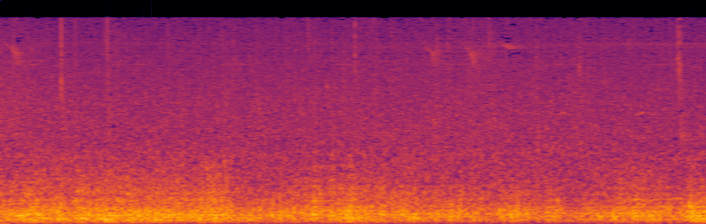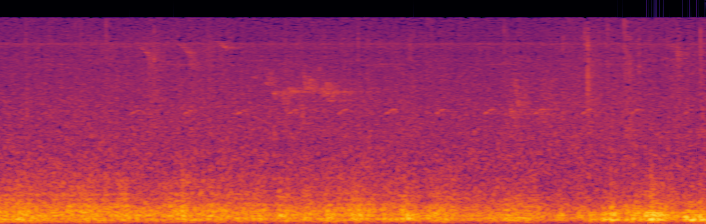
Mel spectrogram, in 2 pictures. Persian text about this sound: در همین موقع بارون شروع به باریدن کرد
